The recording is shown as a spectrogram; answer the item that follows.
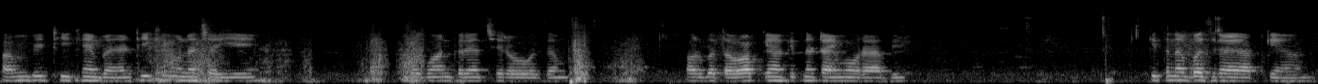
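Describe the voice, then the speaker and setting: Low, flat-voiced woman hosting a livestream. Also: slow pace, pauses often. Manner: greets viewers by name and answers their comments. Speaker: livestream host. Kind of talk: casual live chat with viewers. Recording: echoey room with background noise.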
